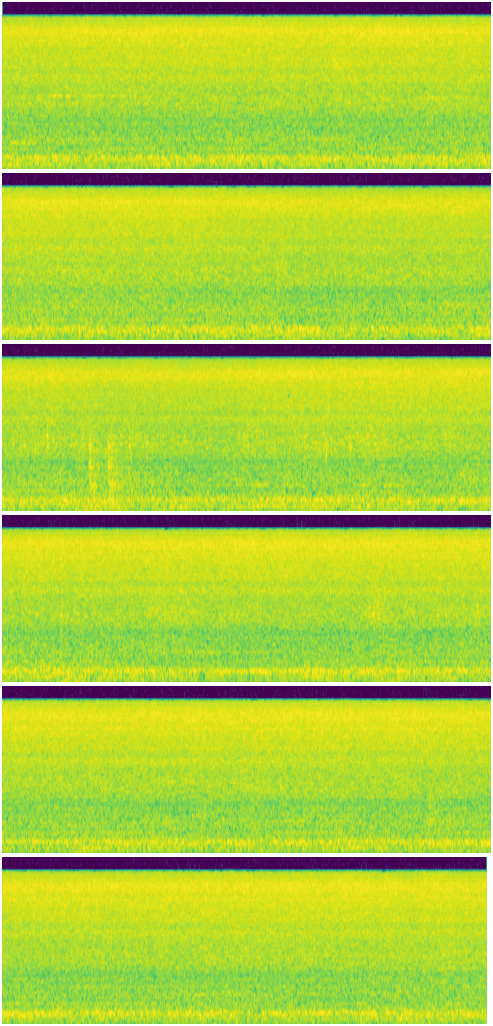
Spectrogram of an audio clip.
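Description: Palm oil mill machinery running, including a large screw conveyor turning in its trough: a loud, steady industrial drone with a low hum. There is one small knock about eleven seconds in.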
